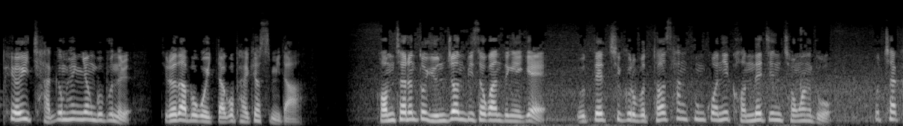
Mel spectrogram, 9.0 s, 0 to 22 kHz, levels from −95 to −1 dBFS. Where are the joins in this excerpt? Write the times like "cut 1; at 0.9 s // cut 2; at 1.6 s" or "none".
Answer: none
